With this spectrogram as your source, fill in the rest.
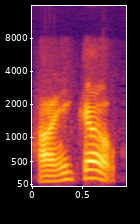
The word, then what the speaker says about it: Honeyko: That is spelled Honeyko. Honeyco.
